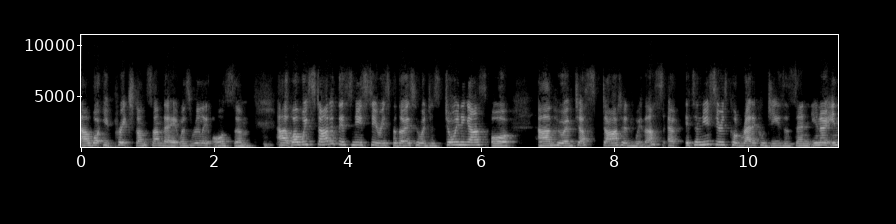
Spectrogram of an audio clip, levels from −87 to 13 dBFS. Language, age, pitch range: English, 40-59, 190-235 Hz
